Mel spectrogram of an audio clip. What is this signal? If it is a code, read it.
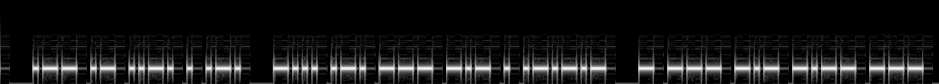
Morse code, heard as a keyed tone, about 25 wpm, 750 Hz. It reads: WAFER BROKE. TOKYO
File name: Archive / 25 WPM / 25WPM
